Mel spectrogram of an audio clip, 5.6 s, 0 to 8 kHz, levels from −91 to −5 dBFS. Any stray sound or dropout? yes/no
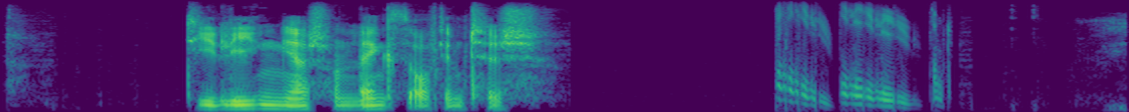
yes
